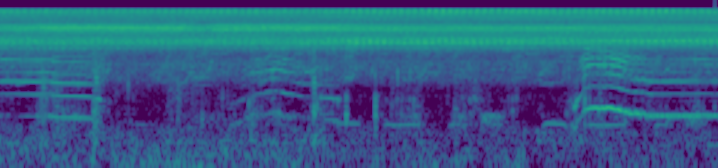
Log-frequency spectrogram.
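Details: An affectionate silver tabby community cat outdoors meows repeatedly: several long, level or gently falling harmonic meows with shorter chirps between, over a steady hiss of outdoor noise.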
